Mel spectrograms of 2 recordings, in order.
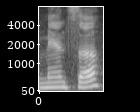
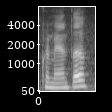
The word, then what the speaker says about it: Mantha: example the quinman uh quinn mantha i was gonna get mansa that's actually called pronounced mantha or like the new gun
